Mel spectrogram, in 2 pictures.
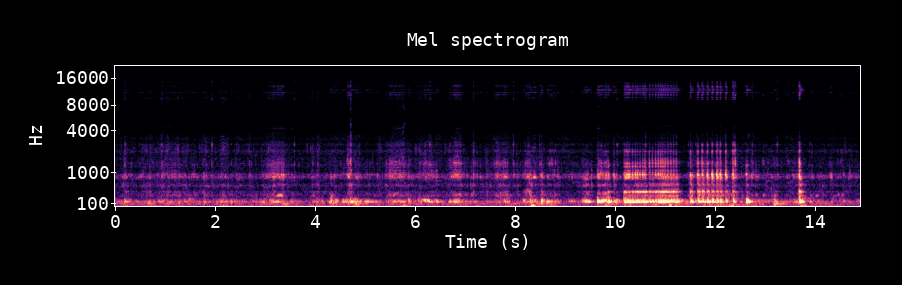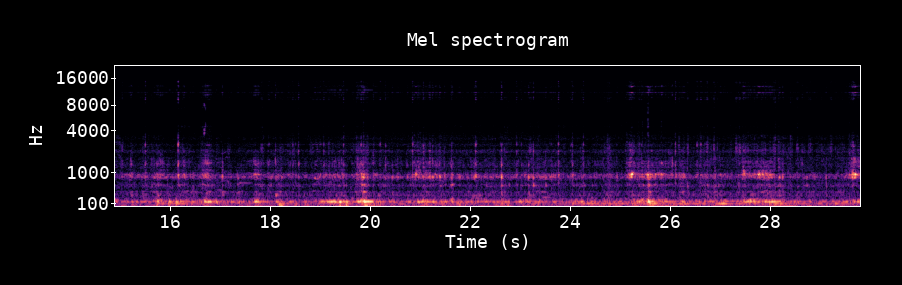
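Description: Water rushing and splashing along the hull of a heeled sailboat under sail, steady with a louder surge about ten to thirteen seconds in.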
